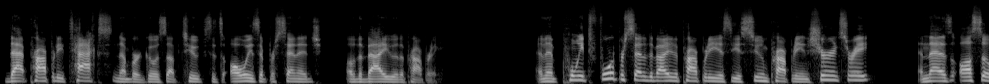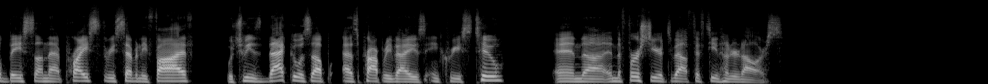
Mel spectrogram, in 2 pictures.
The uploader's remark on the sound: This was a live class recorded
